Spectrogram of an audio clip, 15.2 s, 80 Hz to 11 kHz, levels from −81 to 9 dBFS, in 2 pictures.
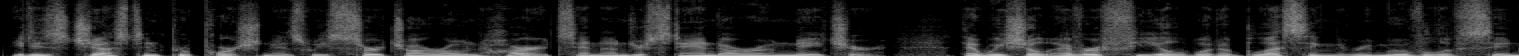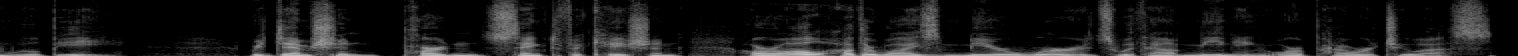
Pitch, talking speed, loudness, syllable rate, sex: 105 Hz, 175 wpm, -20 LUFS, 5.1 syllables/s, male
